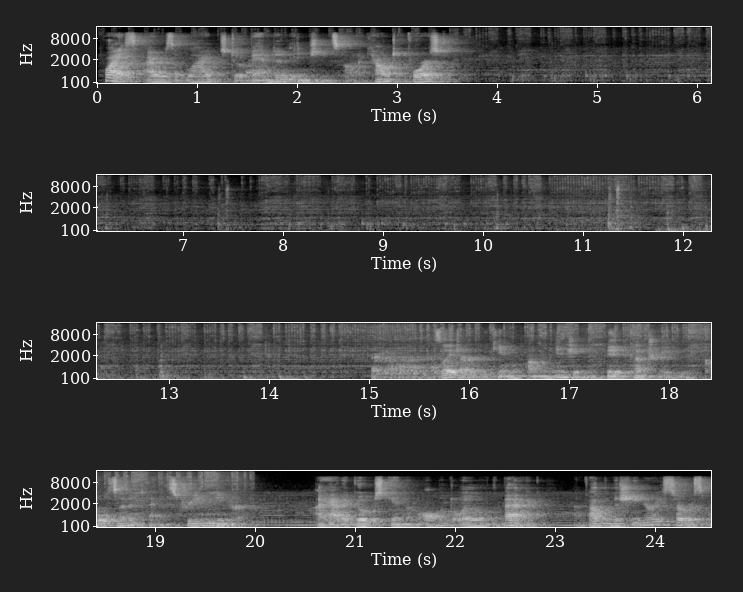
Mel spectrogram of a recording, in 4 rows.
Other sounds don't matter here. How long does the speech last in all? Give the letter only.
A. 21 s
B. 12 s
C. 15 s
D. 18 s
B.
